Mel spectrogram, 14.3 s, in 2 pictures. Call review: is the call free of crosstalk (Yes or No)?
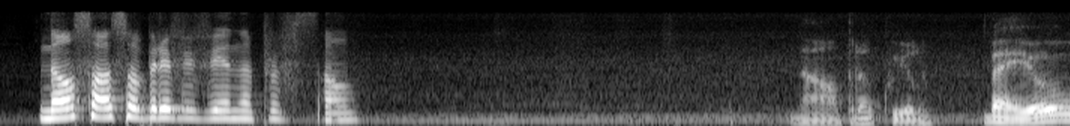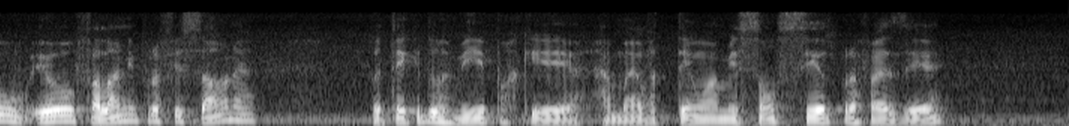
Yes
